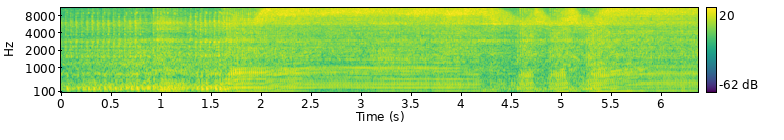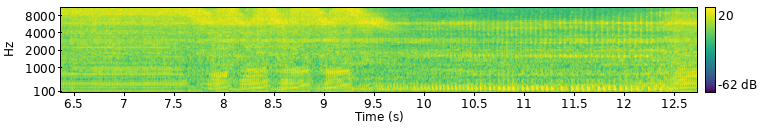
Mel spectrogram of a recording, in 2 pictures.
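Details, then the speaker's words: Honda GX25 four-stroke trimmer after full service, run outside on straight gas, warm; revs cleanly up and back down with an even buzzy note at idle and throttle, seems to run pretty good, normal running. "Seems to run pretty good."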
